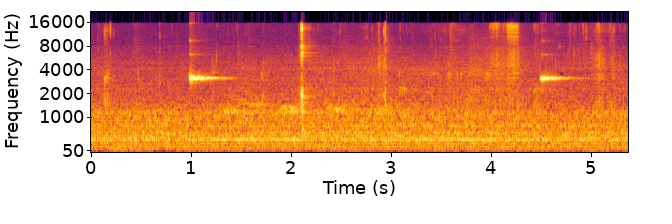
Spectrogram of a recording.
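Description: Chewing and biting into corn on the cob, over a faint steady hum. Two short, high ringing clinks, about a second in and again near the end, are the loudest sounds, with a small click in between.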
